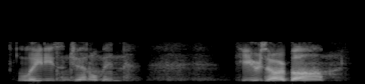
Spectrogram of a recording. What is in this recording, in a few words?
Voices Bomb Spotted Male Young; Rebel Cops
